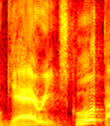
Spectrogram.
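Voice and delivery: Gary stressed loud and falling; imitating the prophet's emphasis; emphasized name. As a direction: lean hard on Gary. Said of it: "nessas ré enfatizadas".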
